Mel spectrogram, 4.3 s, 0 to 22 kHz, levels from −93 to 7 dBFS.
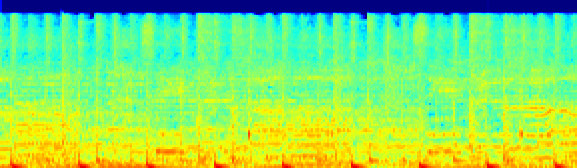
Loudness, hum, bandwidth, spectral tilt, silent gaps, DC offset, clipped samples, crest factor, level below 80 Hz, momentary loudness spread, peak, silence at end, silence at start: -14 LUFS; none; 15.5 kHz; -5 dB/octave; none; under 0.1%; under 0.1%; 12 dB; -14 dBFS; 2 LU; 0 dBFS; 0 s; 0 s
